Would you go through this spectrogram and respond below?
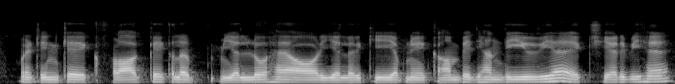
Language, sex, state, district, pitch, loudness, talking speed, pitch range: Hindi, male, Bihar, Araria, 110 Hz, -16 LUFS, 175 wpm, 105-115 Hz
